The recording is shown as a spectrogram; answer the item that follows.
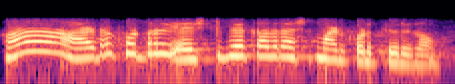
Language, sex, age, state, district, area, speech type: Kannada, female, 45-60, Karnataka, Gulbarga, urban, conversation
